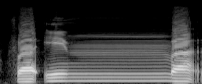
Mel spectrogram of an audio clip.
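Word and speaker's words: فَإِمَّا: kita faimma padahal Fal imma di sini ada huruf mim yang berharakat tasdid kita hukumi dengan bacaan gunah cara membacanya adalah menahan suara gunahnya faimma tidak langsung faimma kesalahan yang sering terjadi yaitu dia apa namanya tidak menahan gunahnya langsung faimmaah ini salah yang harusnya adalah faimma dulu kemudian pada lafal maanya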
